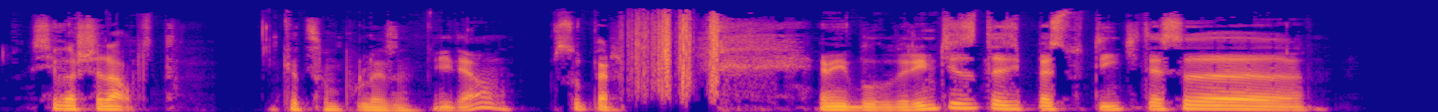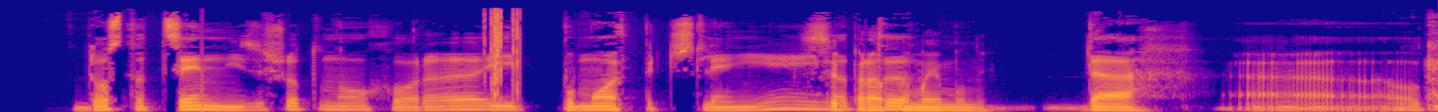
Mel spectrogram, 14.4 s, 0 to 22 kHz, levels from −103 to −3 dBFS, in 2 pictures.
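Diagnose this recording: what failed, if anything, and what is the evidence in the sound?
Analogue wiring: cable scratch noise at 3.09 to 3.59 s and 9.58 to 9.81 s. Dense, uneven rustling about as loud as the speech, likely from a worn contact moving, unlike clean isolated clicks.

Playback of a segmented stream: a gap between stream segments at 8.19 s. A hard-edged 7.8 ms silence, which fits 2-second segments. Unlike a dropout, no speech is missing.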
